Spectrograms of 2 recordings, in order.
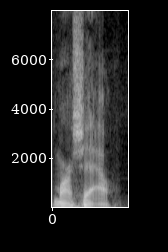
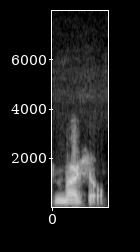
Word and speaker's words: Marshall: ass beat no it's marshall that's how you pronounce his name it's m a r martial it's like that movie we are marshall right no it's marshall it's just marshall it's like marshall faulk right dude it's like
